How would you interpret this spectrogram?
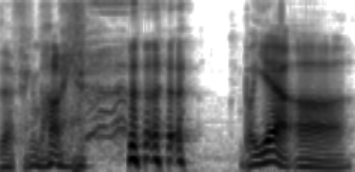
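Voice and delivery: breaking into laughter at the end; laughing. Real, not acted. Quoting Leo about a brother losing it, breaking into laughter. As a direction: crack up on the last words.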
